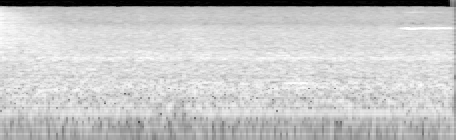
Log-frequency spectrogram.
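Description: Steady hum of running industrial machinery, with a low steady tone under an even wash of noise, and a single sharp click right at the start.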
